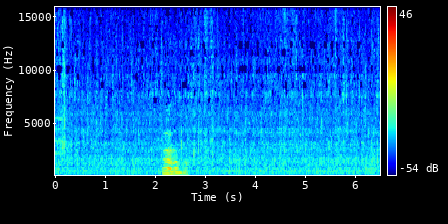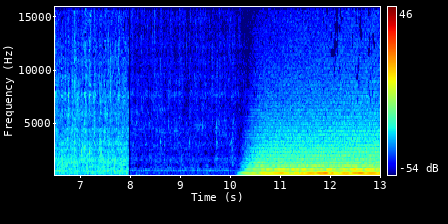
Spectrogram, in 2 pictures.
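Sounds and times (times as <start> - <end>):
food sizzling in a frying pan: 0.0 - 10.2
music with sustained tones: 10.2 - 13.0.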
